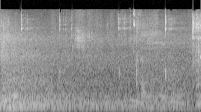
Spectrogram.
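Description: Table tennis ball in a fast doubles rally: sharp clicks as it is struck by the rubber bats and bounces on the table, several hits in quick succession.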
